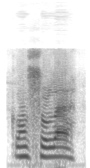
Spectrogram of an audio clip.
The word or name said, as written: Consola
